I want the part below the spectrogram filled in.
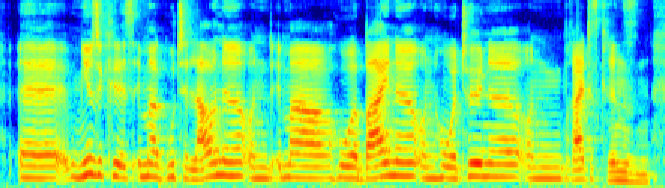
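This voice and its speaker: With ordinary pitch variation, the speech moves along at a fairly slow pace. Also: man, high pitch for a man. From Cologne, Germany. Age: young. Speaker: musical theatre performer. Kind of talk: casual interview. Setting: café.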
